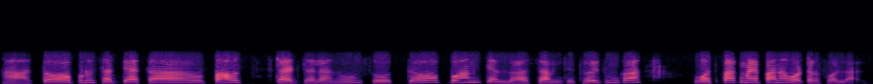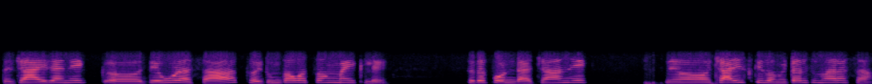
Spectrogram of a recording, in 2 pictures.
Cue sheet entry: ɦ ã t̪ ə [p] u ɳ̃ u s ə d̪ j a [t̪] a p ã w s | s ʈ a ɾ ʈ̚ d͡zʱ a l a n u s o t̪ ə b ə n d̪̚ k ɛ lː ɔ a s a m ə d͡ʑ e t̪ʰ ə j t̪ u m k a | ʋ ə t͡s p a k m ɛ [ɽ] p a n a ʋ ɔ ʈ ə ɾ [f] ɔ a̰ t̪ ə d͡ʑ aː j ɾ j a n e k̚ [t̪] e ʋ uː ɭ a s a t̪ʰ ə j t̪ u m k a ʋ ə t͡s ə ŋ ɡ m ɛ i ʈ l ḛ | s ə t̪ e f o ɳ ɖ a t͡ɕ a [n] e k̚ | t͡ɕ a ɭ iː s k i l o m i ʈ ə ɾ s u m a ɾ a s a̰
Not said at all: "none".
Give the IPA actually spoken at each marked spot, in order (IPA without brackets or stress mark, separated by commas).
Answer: p, t̪, ɭ, f, d̪, n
